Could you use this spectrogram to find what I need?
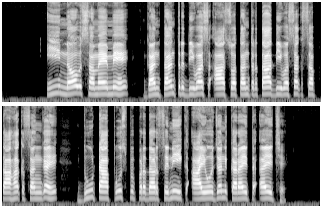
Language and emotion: Maithili, neutral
